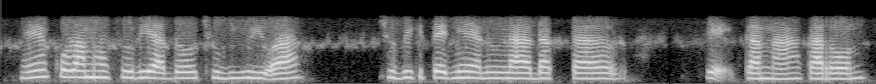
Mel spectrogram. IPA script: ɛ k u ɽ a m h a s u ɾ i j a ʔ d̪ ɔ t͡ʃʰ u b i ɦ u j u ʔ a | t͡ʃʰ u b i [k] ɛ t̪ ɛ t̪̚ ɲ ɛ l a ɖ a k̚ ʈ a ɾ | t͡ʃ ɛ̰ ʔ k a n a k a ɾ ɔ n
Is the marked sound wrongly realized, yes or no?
no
